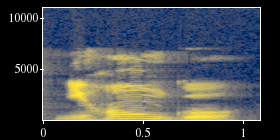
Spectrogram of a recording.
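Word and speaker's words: 日本語: Então, vimos que a palavra, né, língua japonesa, né, a expressão língua japonesa, se fala Nihongo.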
